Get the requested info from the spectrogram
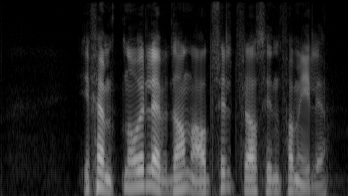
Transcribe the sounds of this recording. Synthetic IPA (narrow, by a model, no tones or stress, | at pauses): iːfɛmt̪n̩oːɾlɛʋd̪əhɑnɑːd̪ʃʏlt̪fɾɑːsɪnfɑmiːlɪə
